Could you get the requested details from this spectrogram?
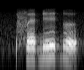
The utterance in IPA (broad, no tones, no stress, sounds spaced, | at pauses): f ɛ ɠ e ɠ ə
